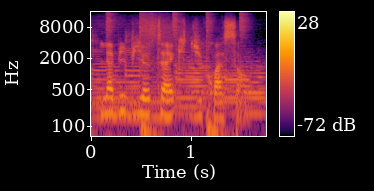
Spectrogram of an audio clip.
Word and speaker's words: La Bibliothèque du Croissant: You'd say La Bibliothèque du Croissant.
